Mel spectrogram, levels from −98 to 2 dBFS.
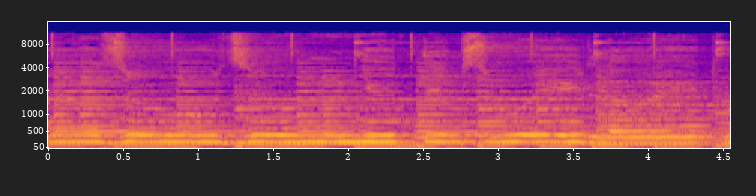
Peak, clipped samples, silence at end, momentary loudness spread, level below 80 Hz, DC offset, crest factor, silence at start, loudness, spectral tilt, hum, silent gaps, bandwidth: -6 dBFS; under 0.1%; 0 s; 4 LU; -36 dBFS; under 0.1%; 12 dB; 0 s; -19 LUFS; -6 dB/octave; none; none; 11.5 kHz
